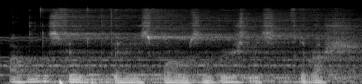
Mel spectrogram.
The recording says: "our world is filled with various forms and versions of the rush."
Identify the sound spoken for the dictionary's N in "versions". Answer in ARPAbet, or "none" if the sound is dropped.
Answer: none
